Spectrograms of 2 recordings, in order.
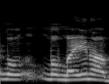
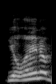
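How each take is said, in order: First: The name begins with an L sound. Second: The name begins with a Y sound. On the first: The speaker calls it wrong. "I automatically want to put an L to it" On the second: The speaker calls it right. "That's how you pronounce her name"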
